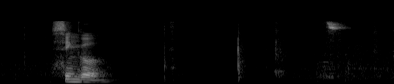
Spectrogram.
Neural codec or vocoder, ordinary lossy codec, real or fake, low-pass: none; none; real; none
